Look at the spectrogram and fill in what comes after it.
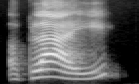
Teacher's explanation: Now, if the final syllable is strong, for example, in the case of apply, if the final syllable is strong, then that syllable is stressed, even if the first syllable is also strong. In the case of apply, you have diphthong here, which is stronger than a schwa.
